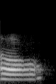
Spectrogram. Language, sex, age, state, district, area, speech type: Marathi, female, 18-30, Maharashtra, Ahmednagar, rural, conversation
